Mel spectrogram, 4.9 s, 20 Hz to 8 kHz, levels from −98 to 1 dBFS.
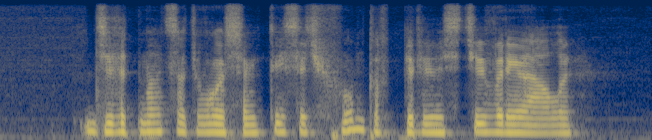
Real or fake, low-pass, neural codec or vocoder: fake; 7.2 kHz; codec, 32 kHz, 1.9 kbps, SNAC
